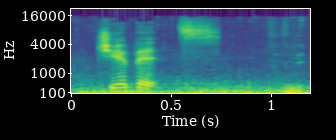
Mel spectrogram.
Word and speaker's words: gibbets: It's pronounced gibbets.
